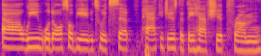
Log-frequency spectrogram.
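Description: A woman speaks with a New York accent. Her intonation stays fairly even. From Brooklyn, New York (Flatbush). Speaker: small business owner. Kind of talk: interview. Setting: at her store during grand opening. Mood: warm, promotional. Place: shop. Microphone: handheld.

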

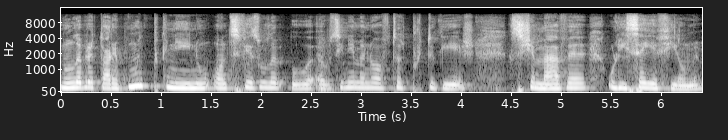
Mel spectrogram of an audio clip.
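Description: Dark, mellow and somewhat breathy, a woman's voice moves at a fairly quick pace with ordinary pitch variation. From Portugal. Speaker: film editor; witness. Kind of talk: panel testimony. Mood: emotional, nostalgic. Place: hall. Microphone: handheld.

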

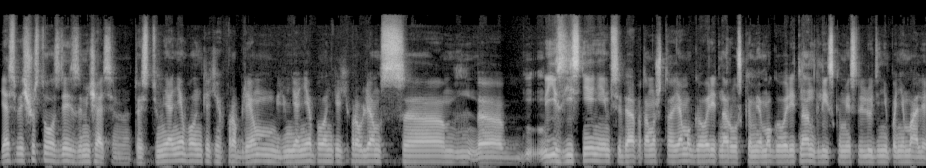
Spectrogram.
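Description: Against a quiet background, a man with a fairly low pitch speaks with fairly even intonation and very even loudness. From Belarus. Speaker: actor. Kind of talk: panel discussion. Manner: halting. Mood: earnest, reflective. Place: stage. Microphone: lapel.

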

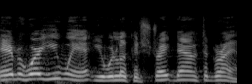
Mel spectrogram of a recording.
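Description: A man with a Southern US accent and a high pitch, using ordinary pitch variation, over a quiet background. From US South. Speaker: pastor. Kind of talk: sermon. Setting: church. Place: church.

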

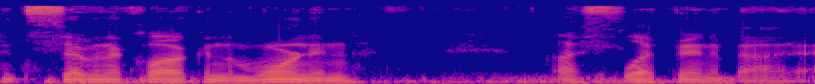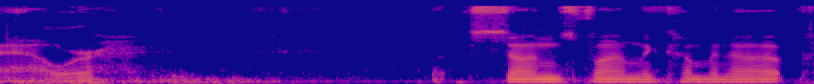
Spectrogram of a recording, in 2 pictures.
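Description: Over noticeable background noise, a man talks at a fairly slow pace in a fairly low pitch with ordinary pitch variation, in a dry sound with no echo. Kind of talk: casual vlog chat. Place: waterside. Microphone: phone near.

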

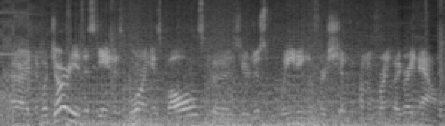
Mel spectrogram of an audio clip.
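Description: Clear music sounds behind a man who delivers his words fairly quickly. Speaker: gaming streamer. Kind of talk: gameplay commentary. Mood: frustrated, swearing. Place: home room.

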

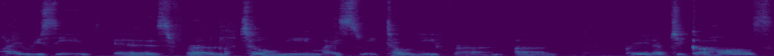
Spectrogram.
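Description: Over noticeable background noise, a woman speaks very slowly at a fairly low pitch with lively intonation. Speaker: lifestyle vlogger. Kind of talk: casual vlog chat. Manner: hesitant, many fillers.

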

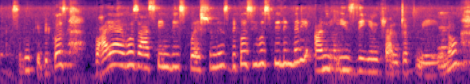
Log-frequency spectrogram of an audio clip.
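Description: Against noticeable background noise, a woman talks with very wide pitch swings. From India. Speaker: homeopathic doctor teaching; homeopathy teacher. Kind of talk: live online lecture. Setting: live stream. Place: home room. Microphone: earbuds.

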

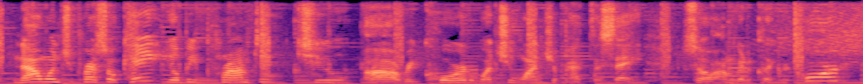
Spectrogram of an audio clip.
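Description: Moderate-paced male speech over clear background music. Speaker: YouTuber reviewing an app. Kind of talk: tutorial. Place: home room.

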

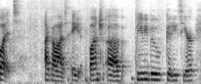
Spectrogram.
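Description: Heard with audible room echo, a woman at medium pitch speaks at a fairly slow pace with a bright, sharp tone and fairly even intonation.

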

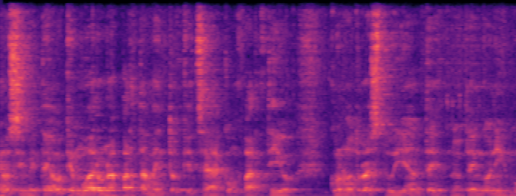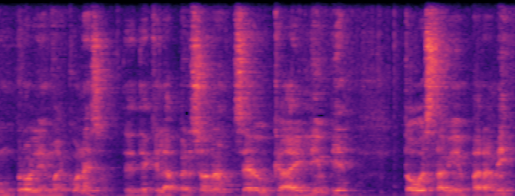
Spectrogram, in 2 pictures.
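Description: A man speaks fairly quickly, with audible room echo and light background noise. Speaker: vlogger. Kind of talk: casual vlog chat. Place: home room. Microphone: phone near.

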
